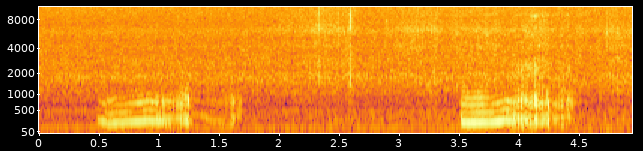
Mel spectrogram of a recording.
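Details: Sleeping domestic cat snoring indoors: two nasal, slightly wavering tonal snores about three seconds apart, the second louder and ending in a raspy flutter, over a faint low background hum.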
